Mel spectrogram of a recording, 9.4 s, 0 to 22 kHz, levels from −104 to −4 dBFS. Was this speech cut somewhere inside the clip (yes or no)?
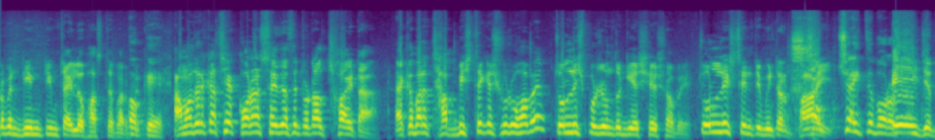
yes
